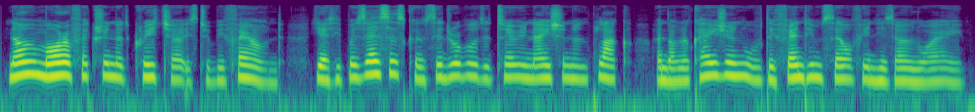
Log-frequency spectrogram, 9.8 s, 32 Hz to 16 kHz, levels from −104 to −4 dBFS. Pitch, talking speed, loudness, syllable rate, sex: 205 Hz, 155 wpm, -22 LUFS, 5.0 syllables/s, female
